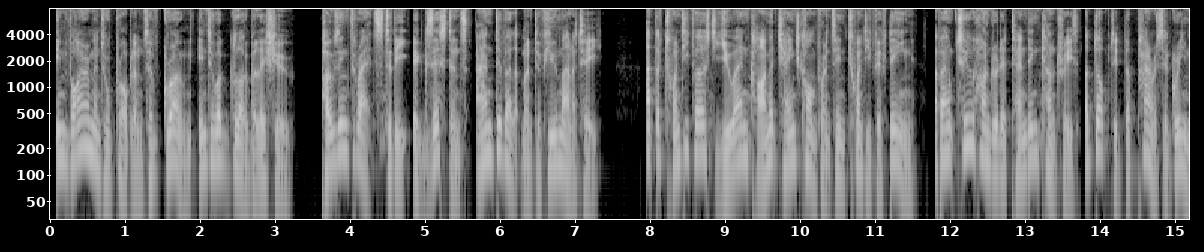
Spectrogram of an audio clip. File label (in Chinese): 宣传片; 东城; 宝碳宣传片翻译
